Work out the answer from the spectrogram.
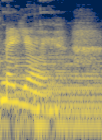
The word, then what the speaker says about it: Meillet: Cap all right so it's pronounced almost with a Y where the Double L is May okay may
